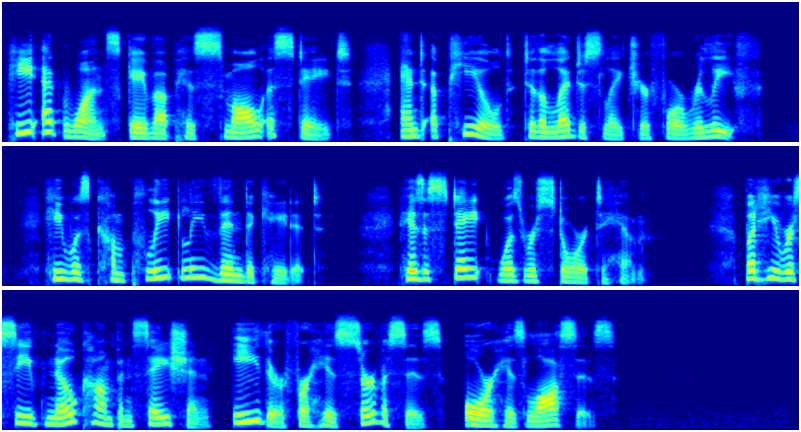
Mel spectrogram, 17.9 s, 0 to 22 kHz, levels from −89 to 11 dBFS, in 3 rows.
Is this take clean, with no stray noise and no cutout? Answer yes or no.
yes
